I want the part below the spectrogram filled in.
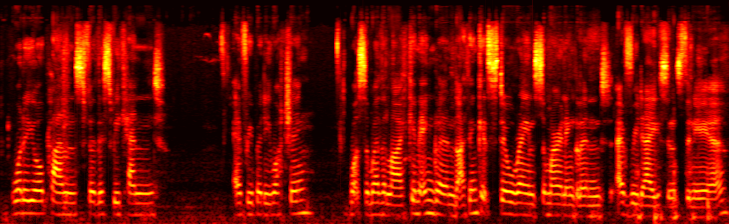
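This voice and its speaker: A woman with a British accent speaks at a fairly quick pace in a fairly low voice. Her intonation is monotone and flat, and there is noticeable background noise. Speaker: English teacher. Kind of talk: casual vlog talk to camera. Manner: fast, fluent.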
